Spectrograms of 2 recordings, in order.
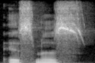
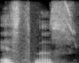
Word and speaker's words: isthmus: And then this is Peloponnese Peninsula and Corinth Isthmus, which apparently I've been saying isthmus wrong because I thought you had to pronounce the th like isthmus, but apparently not. It's just isthmus.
